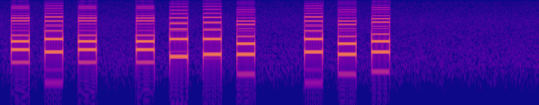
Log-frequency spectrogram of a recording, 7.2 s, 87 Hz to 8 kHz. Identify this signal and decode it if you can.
DTMF, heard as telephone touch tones, dialled by machine, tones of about 240 ms. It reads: 090 0364 948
